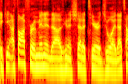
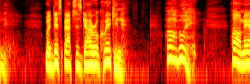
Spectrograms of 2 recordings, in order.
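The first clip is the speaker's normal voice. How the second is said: out of breath, winded, catching breath, slower; 3 semitones higher than usual. Fishing from a kayak right after landing a catch, speaking out of breath. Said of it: "I need a second to catch my breath".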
